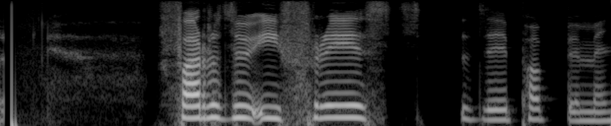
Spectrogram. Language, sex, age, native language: Icelandic, male, 10, Icelandic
